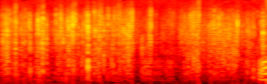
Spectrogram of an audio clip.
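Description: Plastic mailing bag crinkling and crackling in irregular bursts as hands grip and pull at it, trying to tear it open.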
